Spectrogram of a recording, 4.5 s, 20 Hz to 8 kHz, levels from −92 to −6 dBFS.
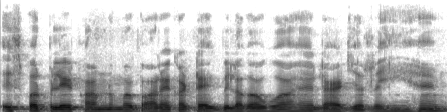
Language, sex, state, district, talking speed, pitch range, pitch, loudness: Hindi, male, Uttar Pradesh, Hamirpur, 200 wpm, 115-125 Hz, 120 Hz, -17 LUFS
